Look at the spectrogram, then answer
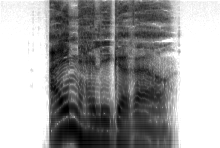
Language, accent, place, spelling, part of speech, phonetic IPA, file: German, Germany, Berlin, einhelligerer, adjective, [ˈaɪ̯nˌhɛlɪɡəʁɐ], De-einhelligerer.ogg
- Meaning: inflection of einhellig: 1. strong/mixed nominative masculine singular comparative degree 2. strong genitive/dative feminine singular comparative degree 3. strong genitive plural comparative degree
